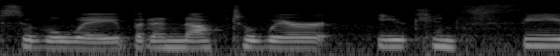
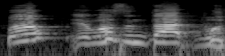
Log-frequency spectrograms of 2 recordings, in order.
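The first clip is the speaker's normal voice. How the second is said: put-on much higher, much louder wry old wandmaker; wand shop keeper; 7 semitones higher, 15 dB louder than usual. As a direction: quip it up high and loud like a dotty old wizard. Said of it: "And he goes".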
